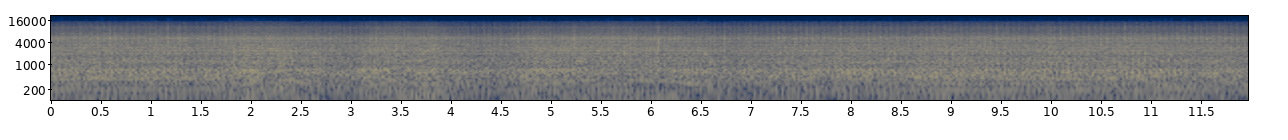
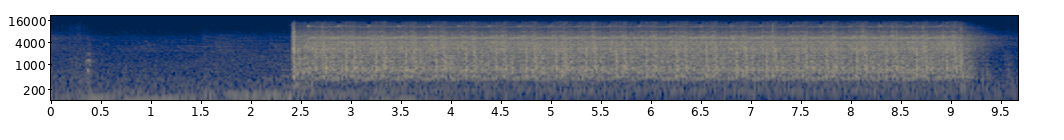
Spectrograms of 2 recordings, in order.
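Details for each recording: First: Honda Elite 80 (CH80) scooter after top-end rebuild, first start on a totally cold engine at 32°F: small engine buzzing hard, rising and falling with throttle, rough but steady, no knocking; normal running. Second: Honda Elite 80 (CH80) scooter, over 11,000 miles, catastrophic engine failure: fast even cranking about three turns a second, no compression pulses, light clatter each revolution; about 15 psi compression, oil-fouled plug; failed piston rings suspected; low compression from broken piston.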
